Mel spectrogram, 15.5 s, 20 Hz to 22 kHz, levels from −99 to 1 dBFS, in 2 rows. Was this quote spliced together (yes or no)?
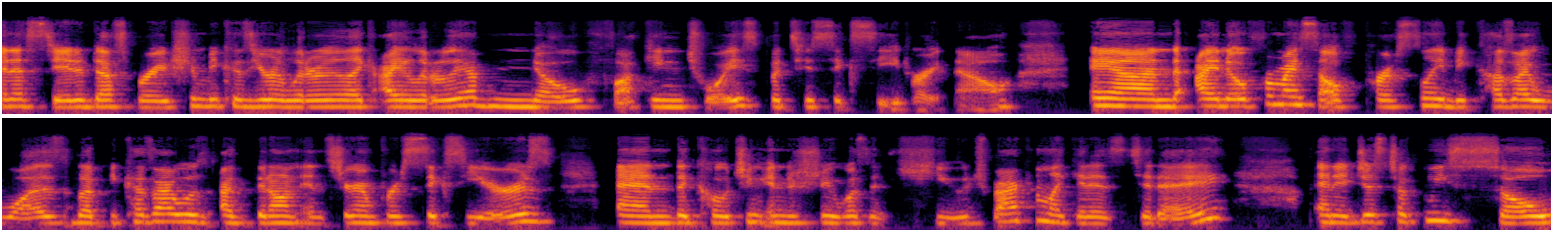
yes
